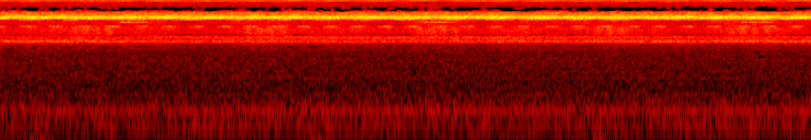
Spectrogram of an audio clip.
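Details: Crickets calling at night in a summer forest, a dense continuous high ringing trill in two bands, unchanging throughout, with a quiet low hum beneath.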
